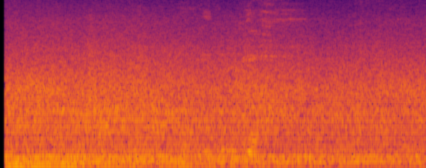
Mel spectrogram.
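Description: Steady background noise of road traffic, a continuous even rumble with a low hum in the first second or so.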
